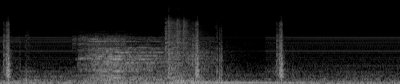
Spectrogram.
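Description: A heavy metal door slams shut.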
